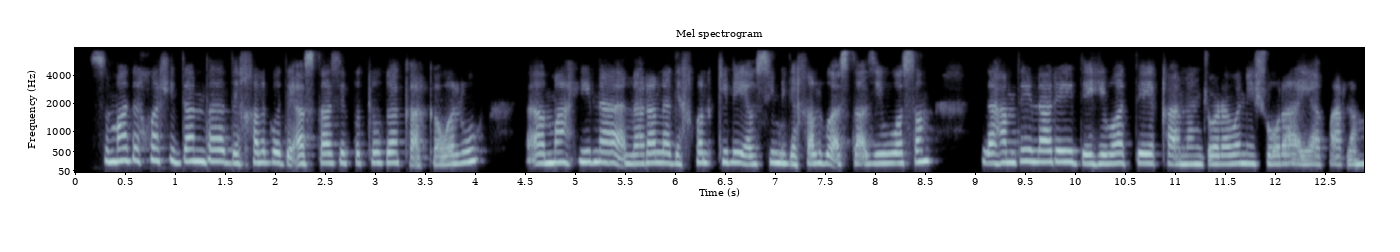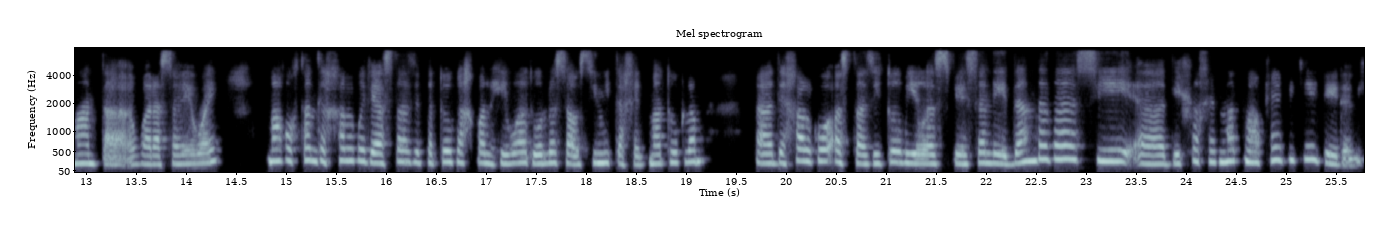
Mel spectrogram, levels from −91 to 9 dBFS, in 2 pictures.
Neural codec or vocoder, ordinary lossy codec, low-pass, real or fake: codec, 16 kHz, 2 kbps, X-Codec, HuBERT features, trained on general audio; none; 7.2 kHz; fake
